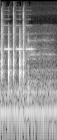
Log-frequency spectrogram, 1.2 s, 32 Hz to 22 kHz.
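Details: Five short, sharp electronic beeps as keys are pressed on a CADD PCA morphine pump already in use, while the continuous rate is raised from 10 to 25; infusion pump keypad beeps.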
